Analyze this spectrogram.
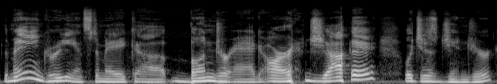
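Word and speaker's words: bandrek: This one, I would pronounce this Bondrek, but it's actually pronounced Bundrag.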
